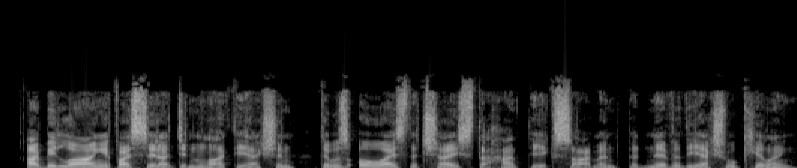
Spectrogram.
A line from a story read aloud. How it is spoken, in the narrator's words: he said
